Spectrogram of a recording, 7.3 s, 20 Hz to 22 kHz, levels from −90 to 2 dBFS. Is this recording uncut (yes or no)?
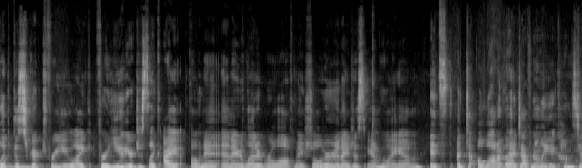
no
